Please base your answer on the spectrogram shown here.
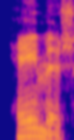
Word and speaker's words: Hamish: Hamish, huh? Rhymes with Seamus.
